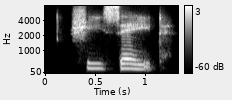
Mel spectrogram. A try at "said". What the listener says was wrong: Không đọc thành A nữa, nó là âm E. Cái này từ này đặc biệt. Said. Đừng đọc, nếu đừng đọc thiên về E quá, nó sẽ bị dễ nhầm với chữ sad, là buồn. Cho nên cái âm này nó hơi nửa E, nửa E. Said.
